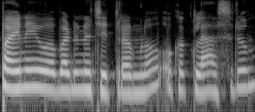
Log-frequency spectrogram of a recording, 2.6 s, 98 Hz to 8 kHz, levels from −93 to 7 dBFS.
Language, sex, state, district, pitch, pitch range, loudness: Telugu, female, Andhra Pradesh, Anantapur, 235 Hz, 220-255 Hz, -23 LUFS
